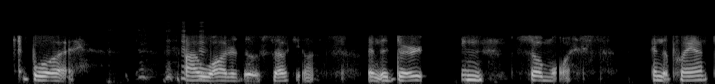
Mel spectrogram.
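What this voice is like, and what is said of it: Put-on Southern twang. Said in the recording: “gets into character ... Did she throw in a little southern twang there too?”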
